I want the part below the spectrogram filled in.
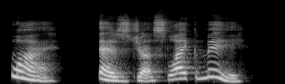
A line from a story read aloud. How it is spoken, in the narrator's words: cried the youth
